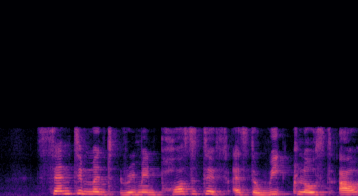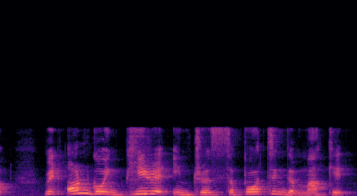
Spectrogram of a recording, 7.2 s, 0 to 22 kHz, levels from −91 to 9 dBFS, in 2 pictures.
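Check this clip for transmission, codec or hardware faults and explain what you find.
Nothing stood out on listening to this speech recording that would point to a transmission, codec or hardware problem.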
